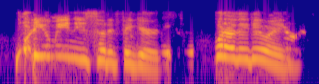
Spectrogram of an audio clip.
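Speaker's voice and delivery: high, loud, yelled voice. In a tabletop game, a player uses a turn to yell at another character: yelling at someone. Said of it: "yelling at you're yell".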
